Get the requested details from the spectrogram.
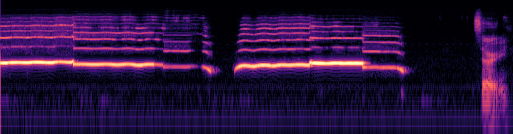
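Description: A small ocarina plays a simple melody up close.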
